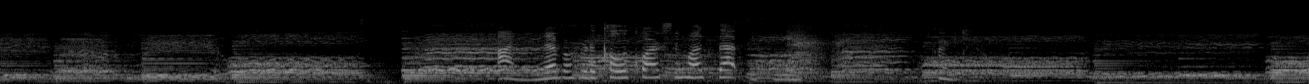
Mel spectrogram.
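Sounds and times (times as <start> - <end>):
church choir singing: 0.0 - 13.0.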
